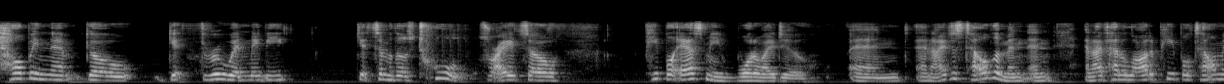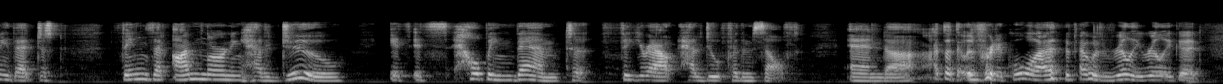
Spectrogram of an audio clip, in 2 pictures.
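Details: Adult woman 12 weeks after a stroke with Wernicke's aphasia and apraxia; her word-finding difficulties have improved but are ongoing.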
